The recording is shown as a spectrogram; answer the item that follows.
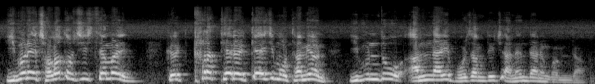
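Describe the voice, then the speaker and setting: A man's voice: sits high, sing-song, brisk. An older man giving a political news briefing, talking emphatically, repeating himself and putting rhetorical questions to his viewers. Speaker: political commentator.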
